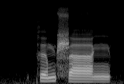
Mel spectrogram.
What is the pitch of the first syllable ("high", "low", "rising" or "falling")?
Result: rising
